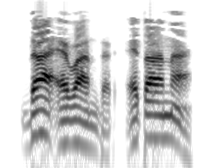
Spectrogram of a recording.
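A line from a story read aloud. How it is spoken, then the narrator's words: Plain. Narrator (Russian): ответила Сарашина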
